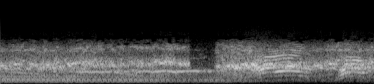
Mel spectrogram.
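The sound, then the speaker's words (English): Loud, steady roar of car engines with screeching, skidding tires as a car is chased by two police cars, broken by a brief dip in the noise before the racing sound surges back. “Cut the engine and come out with your hands over your head.”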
